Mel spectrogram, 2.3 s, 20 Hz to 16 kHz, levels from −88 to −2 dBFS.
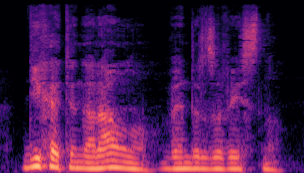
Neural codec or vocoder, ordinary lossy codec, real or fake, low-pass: none; AAC, 48 kbps; real; 14.4 kHz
